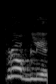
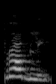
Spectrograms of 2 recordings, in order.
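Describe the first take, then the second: First: One middle syllable is dropped, sounding like probly. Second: One middle syllable is dropped, sounding like probly.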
